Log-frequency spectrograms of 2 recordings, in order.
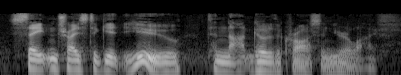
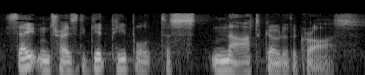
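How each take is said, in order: First: Single out "you", then let the rest fall away; stress on YOU. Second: Said in the usual way. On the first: Real, not acted. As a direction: lean on "you" with a lift and a pause after it. Same sentence turned on the listeners.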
